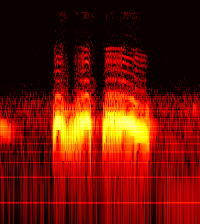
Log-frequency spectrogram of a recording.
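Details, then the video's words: ['Two-note coo of a spotted dove, field-voice style, from calls used to stir training birds: a warbling, looped opening and a sustained, mellow, descending ending.'] "chim cu gáy thúc gù & gáy gọi, cu gáy giọng đồng, gù thúc, tiếng đồng gáy gọi"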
